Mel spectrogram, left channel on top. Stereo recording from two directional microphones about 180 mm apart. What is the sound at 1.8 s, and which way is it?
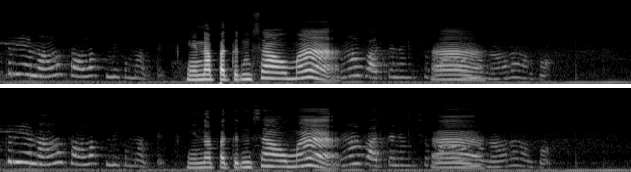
Speech, 40° left (ahead or behind).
